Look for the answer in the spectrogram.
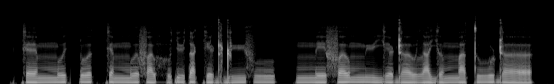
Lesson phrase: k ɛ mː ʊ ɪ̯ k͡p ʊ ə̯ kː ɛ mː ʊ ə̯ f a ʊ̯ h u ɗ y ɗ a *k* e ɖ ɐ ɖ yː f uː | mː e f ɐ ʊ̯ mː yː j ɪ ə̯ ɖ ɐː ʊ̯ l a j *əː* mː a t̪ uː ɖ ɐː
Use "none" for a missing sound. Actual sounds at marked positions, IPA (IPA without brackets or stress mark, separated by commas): k, ə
